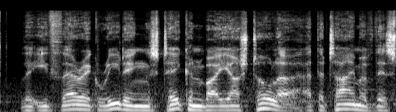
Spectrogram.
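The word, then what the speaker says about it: Y'shtola: manner of Ascension the etheric readings taken by yashtola at the time of this Transfiguration have proven most enlightening wait that's how you pronounce that name what thanks for telling me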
